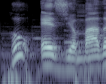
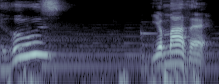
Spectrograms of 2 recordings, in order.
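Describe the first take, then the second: First: 'Who is' is said as two full words. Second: 'Who is' is contracted into one syllable.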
